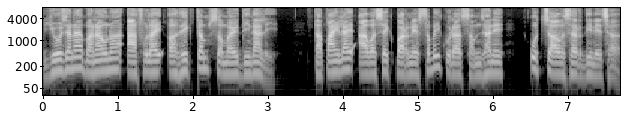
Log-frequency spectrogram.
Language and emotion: Nepali, neutral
